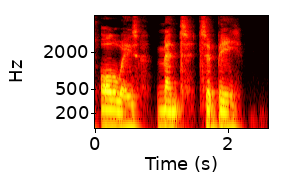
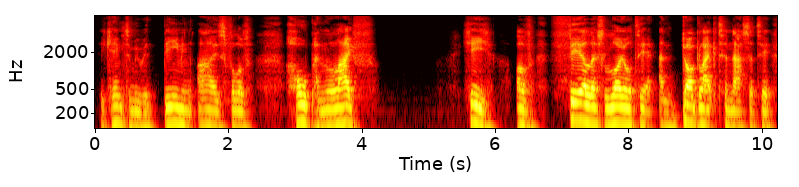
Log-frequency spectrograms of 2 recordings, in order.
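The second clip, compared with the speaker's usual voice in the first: stirring praise; 2 semitones higher, 7 dB louder than usual. Acted. Fondly praising the dead boy.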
